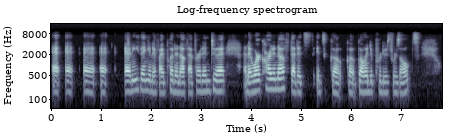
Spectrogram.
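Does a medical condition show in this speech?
Yes: stuttering; covert since childhood, immediate onset soon after starting to talk, school therapy from kindergarten, private therapist; recovering covert, still stutters, American Institute for Stuttering 3-week intensive program, fluency shaping techniques; formerly word switching and avoiding, held back stutters, pushed words out, appeared out of breath; here repeated sounds, blocks.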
